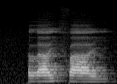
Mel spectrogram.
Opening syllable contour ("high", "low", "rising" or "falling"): rising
